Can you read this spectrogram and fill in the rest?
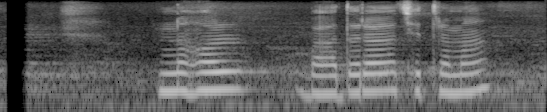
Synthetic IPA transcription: nʌɦʌrbʱad̪ʌɾat͡sʰet̪rʌma

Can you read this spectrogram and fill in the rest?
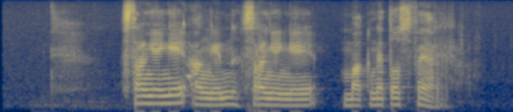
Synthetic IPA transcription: sɾəŋeŋeʔaŋɪnsɾəŋeŋe | maknɛt̪ɔsfɛr

